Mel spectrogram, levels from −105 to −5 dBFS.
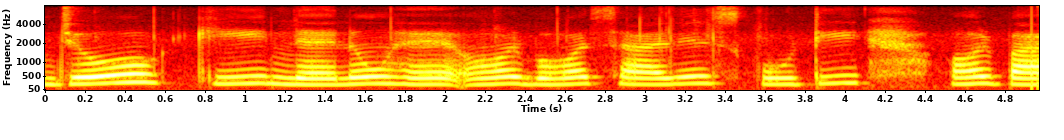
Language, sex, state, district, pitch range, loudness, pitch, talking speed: Hindi, female, Jharkhand, Palamu, 220-250 Hz, -16 LUFS, 235 Hz, 110 wpm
